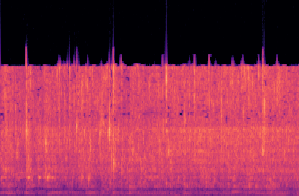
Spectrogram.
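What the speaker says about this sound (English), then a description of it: "We're going to take this chicken stock, and in that hot grease, I'm going to pour slowly." Chicken stock poured slowly into hot grease for Jamaican brown stew chicken, giving a continuous loud hiss and watery rush that holds steady for about three seconds with no talk.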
